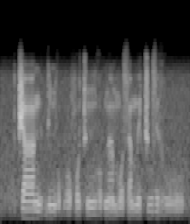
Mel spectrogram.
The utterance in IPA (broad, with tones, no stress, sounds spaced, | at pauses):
t͡ʃ aː˦ ŋ ɪ˨ ɡ ɪ˦ ɲ ɔ˨ b ɔ˨ f ɔ˨ t͡ʃ ũ˨ ɣ ɔ˨ ɡ ã˦ m ɔ˨ s a˦ m e˦ t͡ʃ u˦ z ɪ˦ ɣ oː˨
